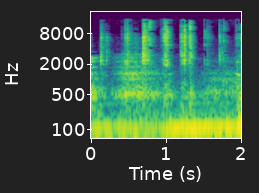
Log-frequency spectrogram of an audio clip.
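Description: Faint, irregular metallic clicks and ticks as the steel needles of a punchcard knitting machine are pushed down by hand along the needle bed, where the selected ones latch.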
